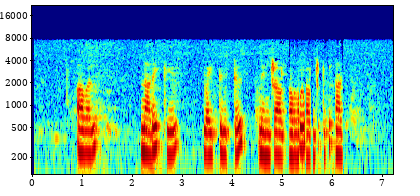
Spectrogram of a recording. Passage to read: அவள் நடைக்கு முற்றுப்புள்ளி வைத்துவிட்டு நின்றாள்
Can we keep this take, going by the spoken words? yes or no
no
